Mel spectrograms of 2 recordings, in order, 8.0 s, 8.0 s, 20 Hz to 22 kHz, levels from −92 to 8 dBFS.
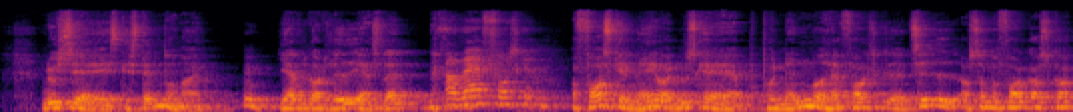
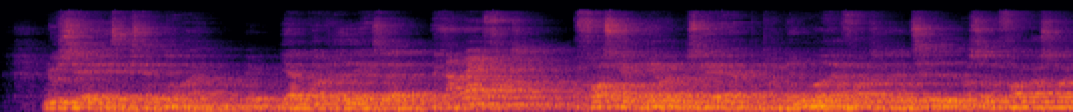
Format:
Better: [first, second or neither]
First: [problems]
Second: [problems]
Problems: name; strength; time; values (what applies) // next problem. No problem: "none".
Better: first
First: room echo; slight; dies away in 0.6 s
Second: room echo; strong; dies away in 2.1 s // off-mic speech; far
